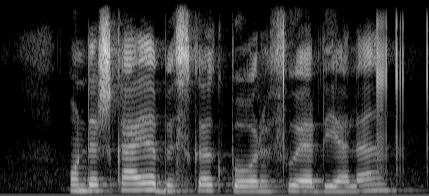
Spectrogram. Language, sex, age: Afrikaans, female, 20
